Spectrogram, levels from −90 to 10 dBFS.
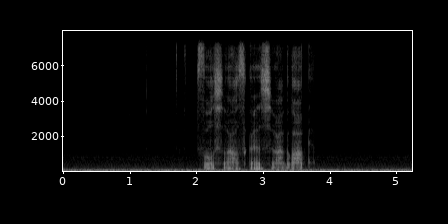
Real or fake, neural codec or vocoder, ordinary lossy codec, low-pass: fake; autoencoder, 22.05 kHz, a latent of 192 numbers a frame, VITS, trained on many speakers; none; 7.2 kHz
